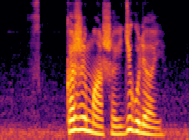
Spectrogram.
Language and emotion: Russian, neutral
